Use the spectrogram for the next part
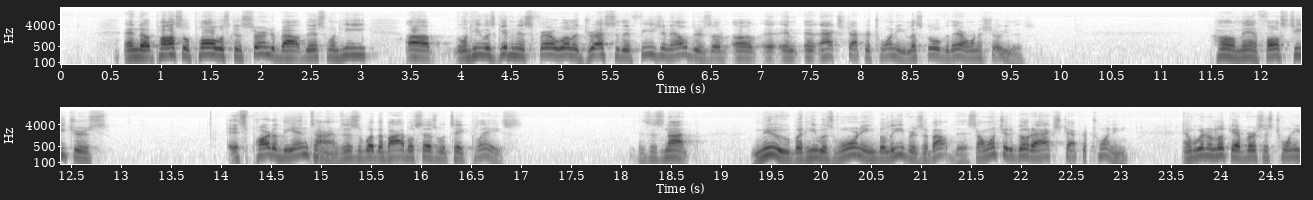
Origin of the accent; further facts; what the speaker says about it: United States; I'm an American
